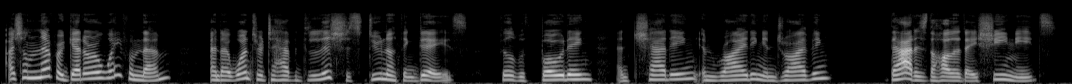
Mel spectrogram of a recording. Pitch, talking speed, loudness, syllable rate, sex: 220 Hz, 185 wpm, -23 LUFS, 5.0 syllables/s, female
